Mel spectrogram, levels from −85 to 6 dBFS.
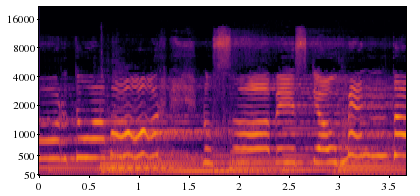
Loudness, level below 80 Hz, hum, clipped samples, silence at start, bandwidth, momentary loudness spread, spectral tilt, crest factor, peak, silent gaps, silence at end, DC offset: -21 LUFS; -48 dBFS; none; under 0.1%; 0 s; 14 kHz; 7 LU; -4.5 dB/octave; 14 dB; -6 dBFS; none; 0 s; under 0.1%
